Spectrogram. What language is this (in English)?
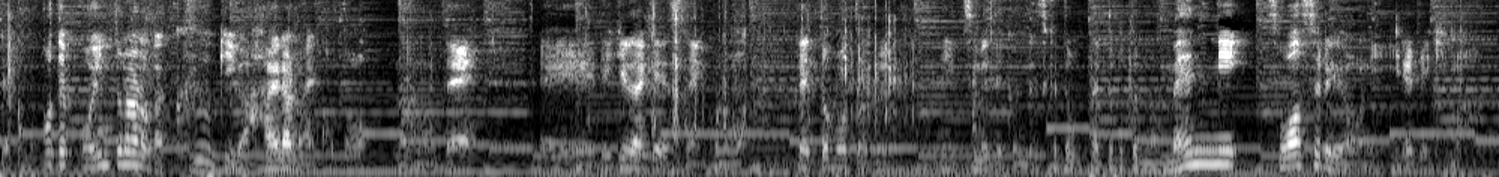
Japanese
